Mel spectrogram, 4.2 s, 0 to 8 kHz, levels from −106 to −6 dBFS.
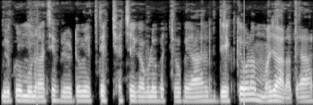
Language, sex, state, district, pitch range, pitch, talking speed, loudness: Hindi, male, Uttar Pradesh, Jyotiba Phule Nagar, 125-140 Hz, 130 Hz, 260 wpm, -19 LUFS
